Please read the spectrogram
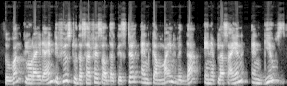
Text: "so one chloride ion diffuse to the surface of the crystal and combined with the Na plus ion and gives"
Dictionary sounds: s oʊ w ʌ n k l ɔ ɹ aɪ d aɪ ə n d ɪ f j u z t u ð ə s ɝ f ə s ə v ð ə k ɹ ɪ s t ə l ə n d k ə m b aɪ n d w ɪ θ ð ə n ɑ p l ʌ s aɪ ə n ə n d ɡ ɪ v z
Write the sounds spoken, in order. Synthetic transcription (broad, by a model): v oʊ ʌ n k l ɔ ɹ aɪ d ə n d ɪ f j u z t u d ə s ɝ f ə s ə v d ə k ɹ ɪ s t ə l ə n d k ə m b aɪ n d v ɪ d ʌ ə n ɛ p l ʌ s aɪ ə n ə n d ɡ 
